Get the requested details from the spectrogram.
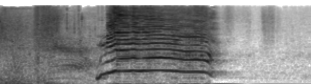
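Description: A young man shouts excitedly.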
